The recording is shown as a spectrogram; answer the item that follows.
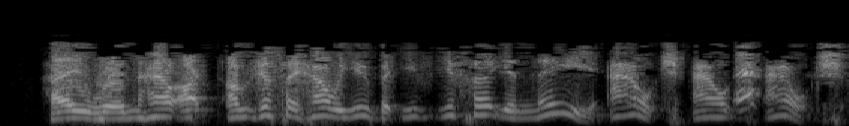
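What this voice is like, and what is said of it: UK accent. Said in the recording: “a strange accent, that is the UK accent”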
